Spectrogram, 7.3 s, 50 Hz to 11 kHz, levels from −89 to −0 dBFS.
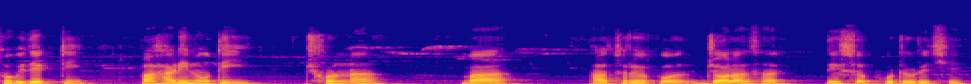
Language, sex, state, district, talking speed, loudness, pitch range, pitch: Bengali, male, West Bengal, Alipurduar, 115 wpm, -15 LUFS, 140-160 Hz, 150 Hz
